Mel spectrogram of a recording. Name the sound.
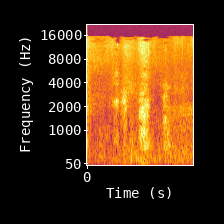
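dog whimpering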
